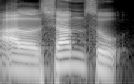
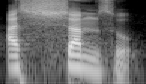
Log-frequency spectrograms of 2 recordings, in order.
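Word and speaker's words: الشمس: as-syams tidak dibaca levelnya Saya tidak baca alsysyamsu Tapi saya baca as Syamsu ada tasydidnya ya Nah itu dinamakan dengan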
